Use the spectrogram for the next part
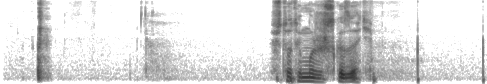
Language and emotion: Russian, angry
